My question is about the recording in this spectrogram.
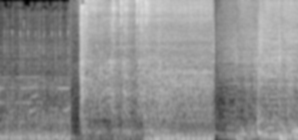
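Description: Harley-Davidson V-twin motorcycle engines running at idle. About a second in this gives way to a louder, rougher engine noise, which cuts off suddenly near the end as rock music begins.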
